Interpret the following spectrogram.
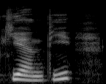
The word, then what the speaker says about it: Giyanti: 13 Februari 1755 nama Gianti sendiri diambil dari lokasi perjanjian yaitu di desa Janti dalam pelafalan Belanda itu disebut Gianti dan secara tertulis ia terbaca ganti tempat tersebut sekarang dikenal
